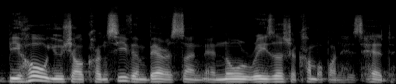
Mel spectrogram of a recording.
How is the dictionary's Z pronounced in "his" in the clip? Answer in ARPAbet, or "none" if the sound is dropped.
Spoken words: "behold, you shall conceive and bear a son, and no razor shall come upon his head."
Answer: S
